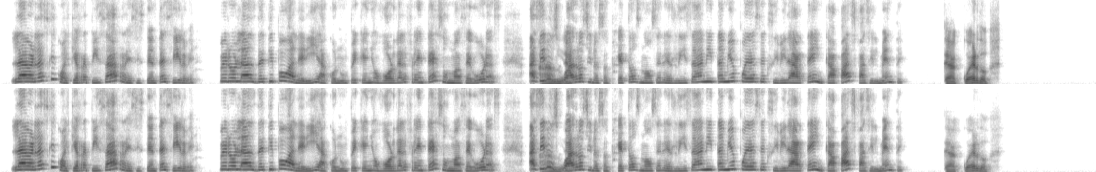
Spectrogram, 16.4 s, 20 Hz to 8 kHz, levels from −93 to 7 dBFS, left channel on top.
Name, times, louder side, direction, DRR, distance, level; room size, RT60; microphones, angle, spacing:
voice 1, 0.2-2.9 3.3-13.5, right 2 dB, 15° right, 0.5 m, -31 dB
voice 2, 8.1-8.6 14.2-15.0, left 5 dB, 65° left, 0.5 m, -32 dB
10.5 x 5.1 x 4.3 m
head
